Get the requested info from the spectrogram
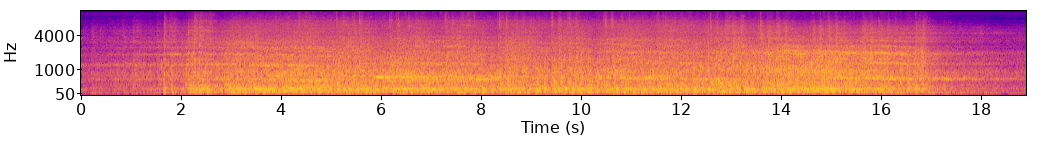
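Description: Indian electric multiple-unit local train passing close at speed, its wheels clattering rhythmically over the rail joints. It swells in about two seconds in, stays loud for some fifteen seconds as the coaches go by, then fades near the end.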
